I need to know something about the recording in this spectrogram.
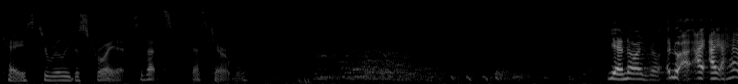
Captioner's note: audience laughing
